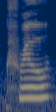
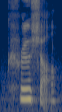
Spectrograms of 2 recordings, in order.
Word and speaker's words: crucial: need it so the pronunciation really quick the pronunciation is crucial crucial crucial um sometimes I know some students have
